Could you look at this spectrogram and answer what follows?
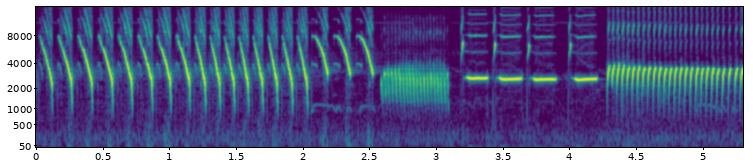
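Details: Pancingan canary song for coaxing stuck and young birds to sing: about twenty fast downslurred whistles, then a buzzy burst, four short clipped ringing notes, and a dense buzzy trill to finish.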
